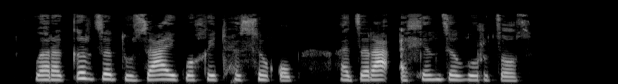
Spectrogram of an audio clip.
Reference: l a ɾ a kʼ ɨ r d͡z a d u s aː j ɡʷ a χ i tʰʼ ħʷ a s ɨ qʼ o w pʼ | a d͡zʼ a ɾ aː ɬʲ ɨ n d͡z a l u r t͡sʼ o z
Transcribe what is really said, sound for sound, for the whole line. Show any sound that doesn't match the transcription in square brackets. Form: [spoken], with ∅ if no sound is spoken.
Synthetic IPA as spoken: l a ɾ a kʼ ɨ r d͡z a d u [z] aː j ɡʷ a χ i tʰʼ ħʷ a s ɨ qʼ o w pʼ | a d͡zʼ a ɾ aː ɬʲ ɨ n d͡z a l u r t͡sʼ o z

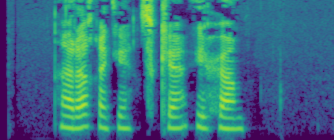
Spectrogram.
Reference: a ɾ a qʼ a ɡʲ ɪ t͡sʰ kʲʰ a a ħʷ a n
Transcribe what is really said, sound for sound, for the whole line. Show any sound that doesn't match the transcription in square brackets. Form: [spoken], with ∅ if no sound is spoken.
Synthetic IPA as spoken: a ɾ a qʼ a ɡʲ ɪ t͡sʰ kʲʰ a [i] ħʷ a [m]

